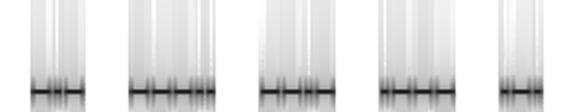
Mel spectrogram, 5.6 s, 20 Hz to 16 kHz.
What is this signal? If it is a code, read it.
Morse code, heard as a keyed tone, about 21 wpm, spaced as for 12 wpm, 700 Hz. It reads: K8QJR
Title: USA Call Signs - 5 Characters - 3x Character Spacing - 22wpm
